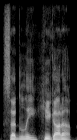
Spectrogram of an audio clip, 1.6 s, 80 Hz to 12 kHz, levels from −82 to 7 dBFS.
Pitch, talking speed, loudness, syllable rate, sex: 125 Hz, 155 wpm, -15 LUFS, 4.3 syllables/s, male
